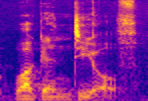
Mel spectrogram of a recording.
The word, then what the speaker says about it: Wagane Diouf: the set is uh the chief executive officer wagan diov nice to see you thank you thank you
